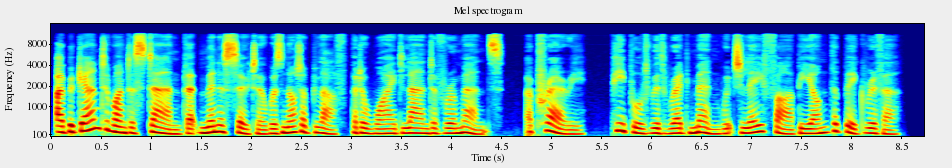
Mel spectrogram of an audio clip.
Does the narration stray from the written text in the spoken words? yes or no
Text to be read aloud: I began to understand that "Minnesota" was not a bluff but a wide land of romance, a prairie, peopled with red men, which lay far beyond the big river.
no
